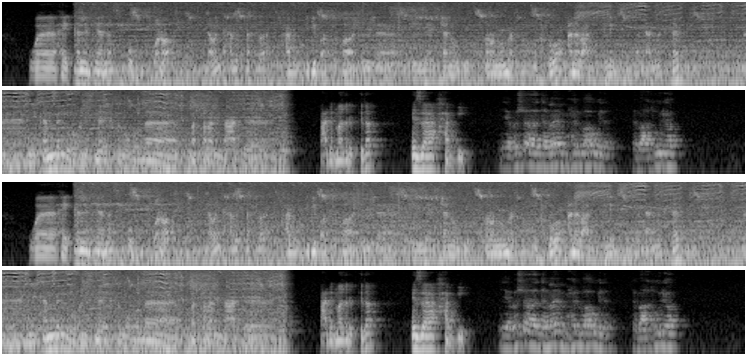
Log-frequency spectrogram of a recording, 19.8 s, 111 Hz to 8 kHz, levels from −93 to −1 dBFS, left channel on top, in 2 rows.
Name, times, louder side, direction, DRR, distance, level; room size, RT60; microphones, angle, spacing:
voice 1, 0.4-2.2 2.7-9.1 9.8-13.6 14.2-14.9 15.4-16.1, equal, ahead, 5 dB, 0.5 m, -29 dB
sound 1, 0.9-13.7, right 2 dB, 30° right, 0.8 m, -31 dB
voice 2, 16.5-18.0 18.3-18.8, equal, 55° right, 0 dB, 4.3 m, -37 dB
12.0 x 6.0 x 2.6 m, 0.34 s
head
